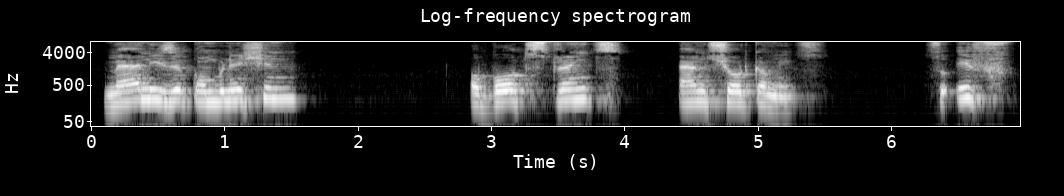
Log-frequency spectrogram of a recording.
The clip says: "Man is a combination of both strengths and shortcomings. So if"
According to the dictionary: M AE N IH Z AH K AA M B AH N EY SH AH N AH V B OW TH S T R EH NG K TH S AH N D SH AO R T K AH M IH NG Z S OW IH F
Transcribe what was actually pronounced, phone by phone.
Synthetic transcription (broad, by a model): M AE N IH Z AH K AA M B AH N EY SH AH N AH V B OW T S T R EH NG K T S AH N D SH AO R T K AH M IH NG Z S OW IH F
